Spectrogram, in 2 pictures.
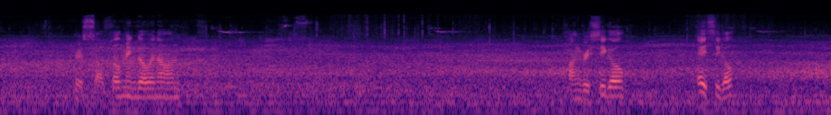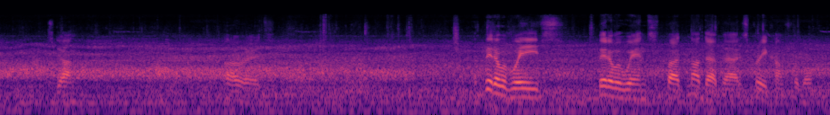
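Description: A seagull cries out in loud, sharp calls.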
